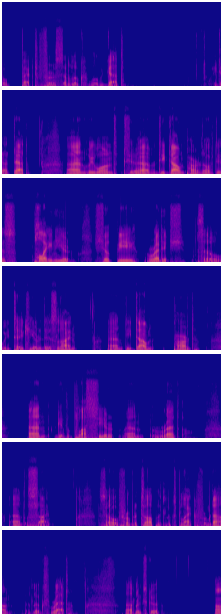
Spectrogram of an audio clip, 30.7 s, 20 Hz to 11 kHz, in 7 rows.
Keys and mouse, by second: 0.3-2.5 drag, 8.6-10.7 right drag, 10.7 Tab, 13.6-15.6 right drag, 15.6-21.6 drag, 22.5-23.7 drag, 23.7 Tab.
